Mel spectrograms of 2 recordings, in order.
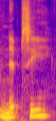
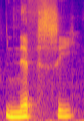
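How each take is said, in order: First: The middle consonant sounds like a 'p'. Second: The middle consonant sounds like an 'f'. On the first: This is how it slips out in his accent. "sometimes the way I say it, it comes out nipsy" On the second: This is the intended pronunciation. "instead of nifs, nifsy"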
